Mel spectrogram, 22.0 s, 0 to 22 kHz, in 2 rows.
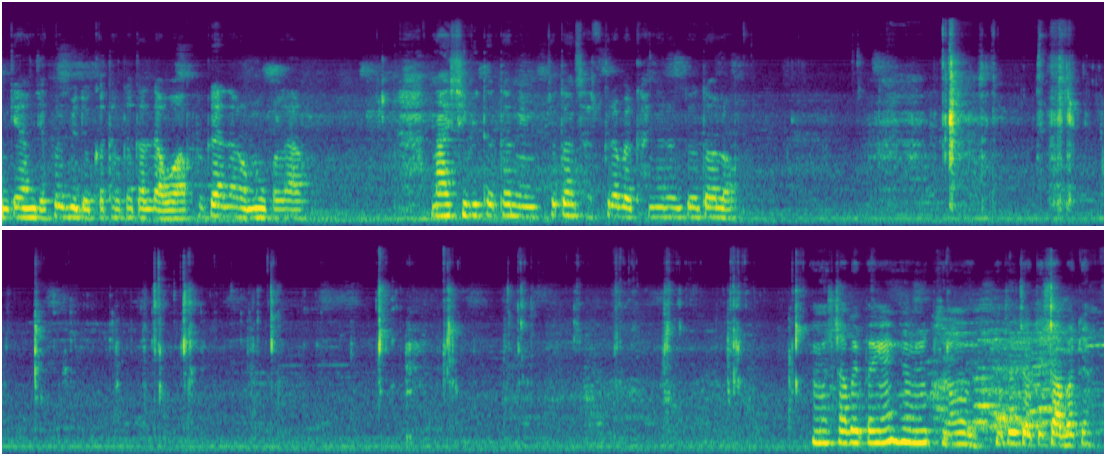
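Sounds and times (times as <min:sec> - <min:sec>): wet mouth clicks and smacks: 0:09.4 - 0:13.9, 0:14.5 - 0:19.1
person chewing and slurping noodles: 0:09.4 - 0:19.1.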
